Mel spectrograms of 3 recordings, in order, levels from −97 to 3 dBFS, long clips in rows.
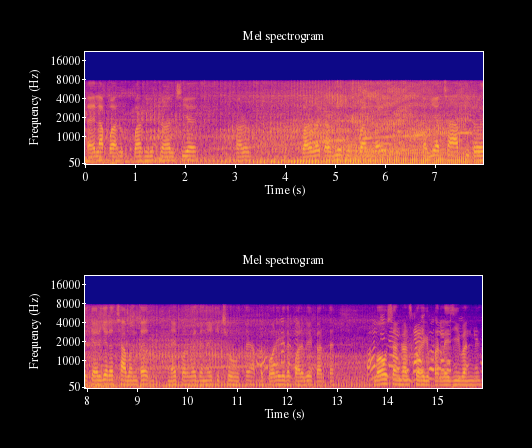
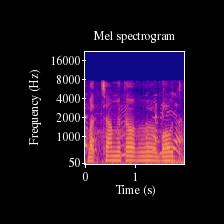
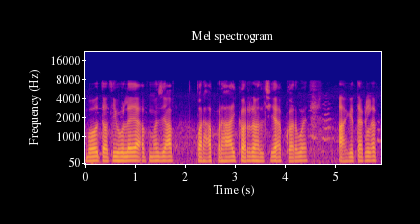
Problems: constant background noise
